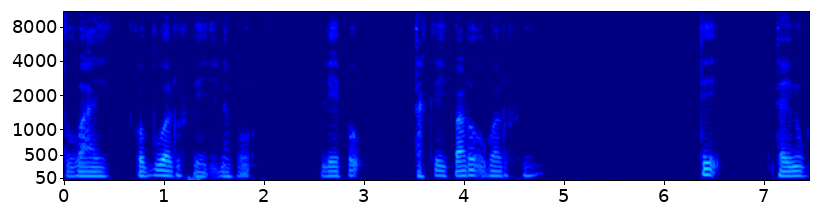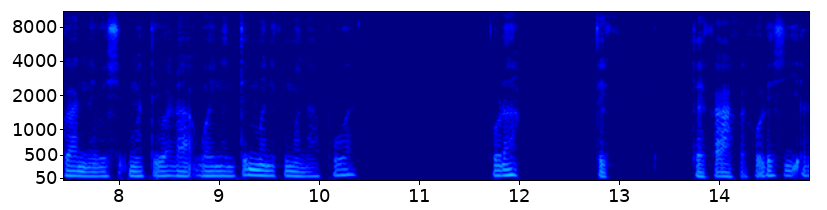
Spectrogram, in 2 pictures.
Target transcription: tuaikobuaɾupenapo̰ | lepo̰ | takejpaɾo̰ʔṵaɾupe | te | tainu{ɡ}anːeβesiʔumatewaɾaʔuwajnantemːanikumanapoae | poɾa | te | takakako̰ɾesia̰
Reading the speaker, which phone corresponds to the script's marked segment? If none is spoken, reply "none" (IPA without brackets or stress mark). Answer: ɡ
